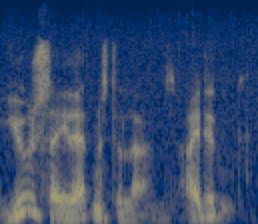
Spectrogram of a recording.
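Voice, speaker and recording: An actor playing an unruffled, probing psychiatrist, speaking in a measured, pointed way in 1940s radio style. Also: male voice, lowish voice, wildly swooping pitch, pushed and bright, exaggerated voice. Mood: pointed, cool. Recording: hissy old radio recording.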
